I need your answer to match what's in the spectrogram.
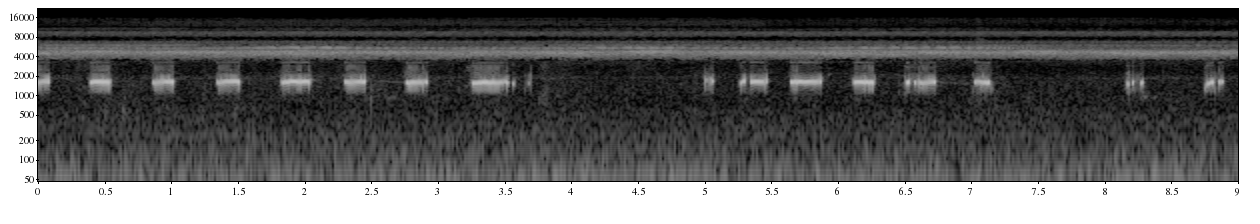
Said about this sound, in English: The male is singing from its burrow entrance. I'm thrilled to be in this cricket's presence, my appreciation no doubt amplified by having seen one of these amazing creatures years ago after it was forced from its burrow by a drenching rain.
